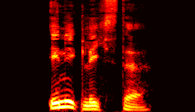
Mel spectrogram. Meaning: inflection of inniglich: 1. strong/mixed nominative/accusative feminine singular superlative degree 2. strong nominative/accusative plural superlative degree
- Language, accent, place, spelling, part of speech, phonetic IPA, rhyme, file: German, Germany, Berlin, inniglichste, adjective, [ˈɪnɪkˌlɪçstə], -ɪnɪklɪçstə, De-inniglichste.ogg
